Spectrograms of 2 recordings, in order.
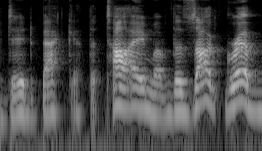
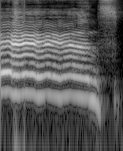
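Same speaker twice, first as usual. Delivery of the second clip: loud anguished scream of a name; 10 semitones higher, 13 dB louder than usual. Acted. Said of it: "Stefan screams".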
